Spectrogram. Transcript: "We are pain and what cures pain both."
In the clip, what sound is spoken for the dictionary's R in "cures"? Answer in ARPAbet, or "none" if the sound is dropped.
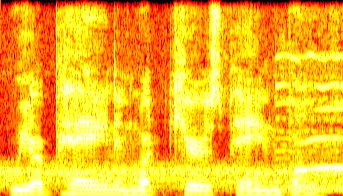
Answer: R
